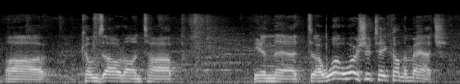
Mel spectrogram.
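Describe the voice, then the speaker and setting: A man's voice: on the high side, big pitch swings, measured pace. A man interviewing a coach at a wrestling tournament, conversational and restarting his questions. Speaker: wrestling reporter. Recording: loud arena crowd behind. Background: crowd noise.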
